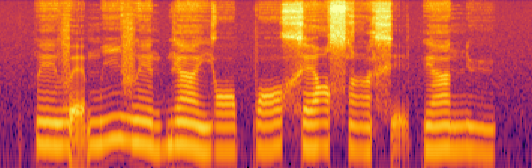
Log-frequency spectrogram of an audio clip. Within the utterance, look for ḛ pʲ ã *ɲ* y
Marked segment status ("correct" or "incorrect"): incorrect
